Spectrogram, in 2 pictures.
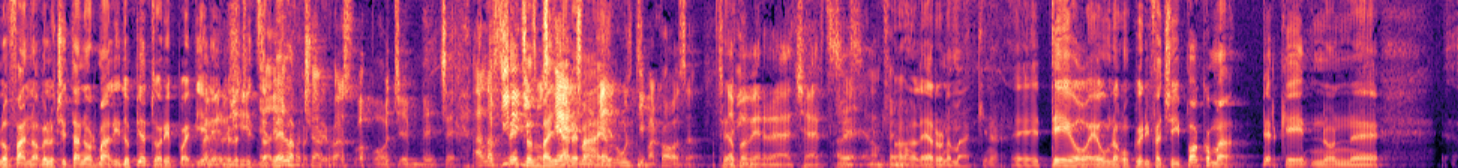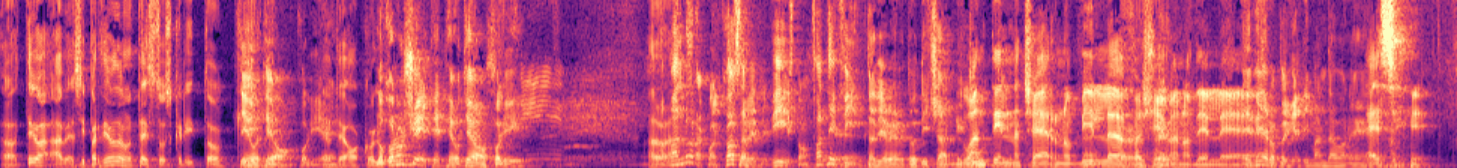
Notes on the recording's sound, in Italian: live al teatro Franco Parenti di Milano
